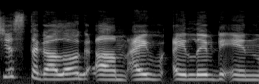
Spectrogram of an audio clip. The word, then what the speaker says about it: Tagalog: It's just Tagalog.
